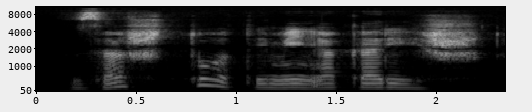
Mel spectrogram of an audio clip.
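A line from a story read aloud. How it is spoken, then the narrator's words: Whisper. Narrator (Russian): шепотом начала говорить Клашка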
